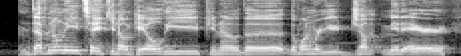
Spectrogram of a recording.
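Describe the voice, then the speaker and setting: A man at medium pitch with ordinary pitch variation and very even loudness, at a moderate pace, with music in the background. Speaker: gamer, video uploader. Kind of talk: casual gaming commentary. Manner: stutters, halting.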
